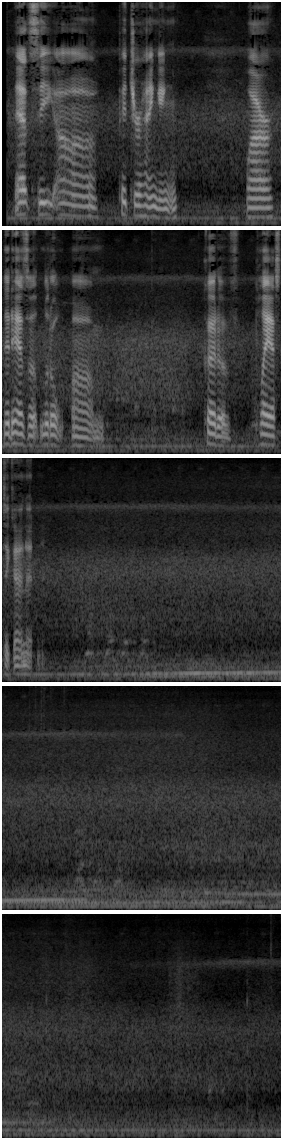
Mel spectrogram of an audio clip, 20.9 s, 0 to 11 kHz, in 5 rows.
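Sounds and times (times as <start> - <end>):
low engine hum: 0.1 - 20.9.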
